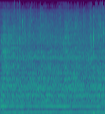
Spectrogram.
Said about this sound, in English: You just have to hold it over as it extracts the juice.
